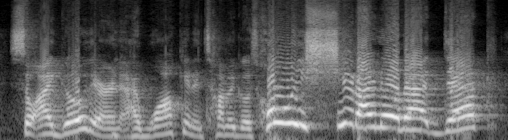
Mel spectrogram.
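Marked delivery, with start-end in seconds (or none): 1.9-3.7 high, loud astonished outburst, slowing on the deck line; excited exclamation. Retold or imitated. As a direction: shout it like you can't believe your eyes. Tommy recognizes his deck.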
